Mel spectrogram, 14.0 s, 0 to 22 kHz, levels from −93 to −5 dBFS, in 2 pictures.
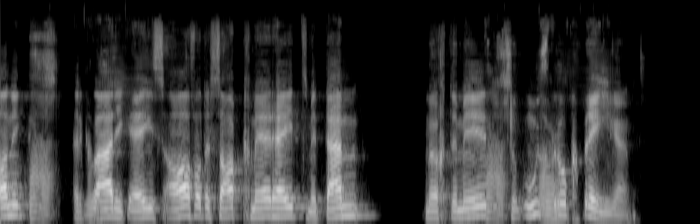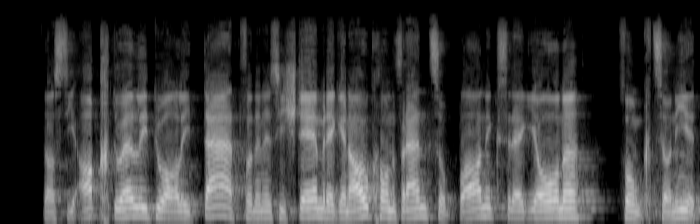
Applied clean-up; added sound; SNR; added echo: neural mask model Resemble Enhance denoiser.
